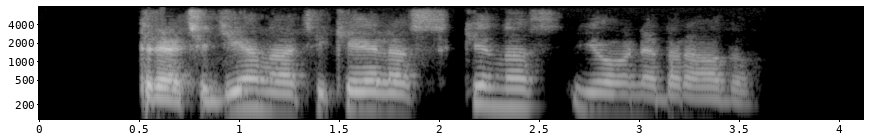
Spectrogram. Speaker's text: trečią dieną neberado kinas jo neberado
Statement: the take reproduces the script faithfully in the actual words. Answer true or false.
false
